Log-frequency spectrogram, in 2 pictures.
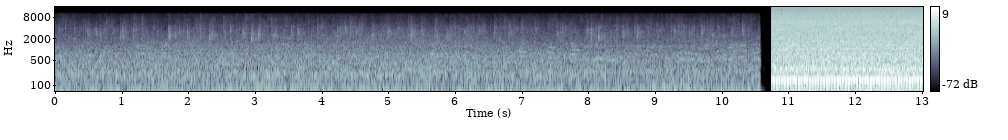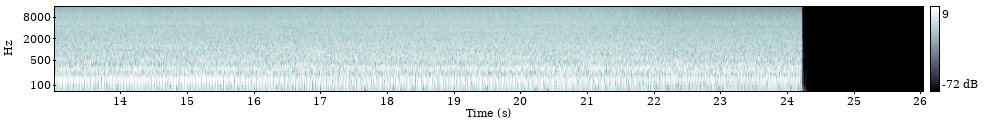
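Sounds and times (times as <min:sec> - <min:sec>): heavy rain rushing: 0:10.8 - 0:24.2
low steady hum: 0:10.8 - 0:24.2.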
